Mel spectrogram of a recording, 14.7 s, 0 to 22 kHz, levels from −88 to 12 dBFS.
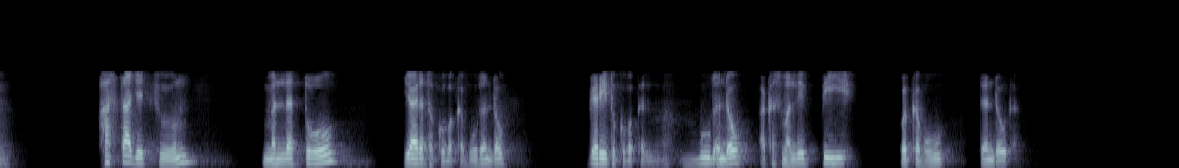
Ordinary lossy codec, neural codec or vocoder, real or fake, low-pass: MP3, 32 kbps; codec, 16 kHz, about 1 kbps, DyCAST, with the encoder's durations; fake; 3.6 kHz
